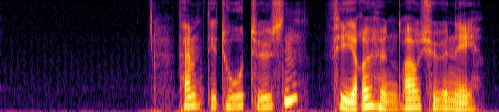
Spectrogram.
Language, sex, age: Norwegian, female, 36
